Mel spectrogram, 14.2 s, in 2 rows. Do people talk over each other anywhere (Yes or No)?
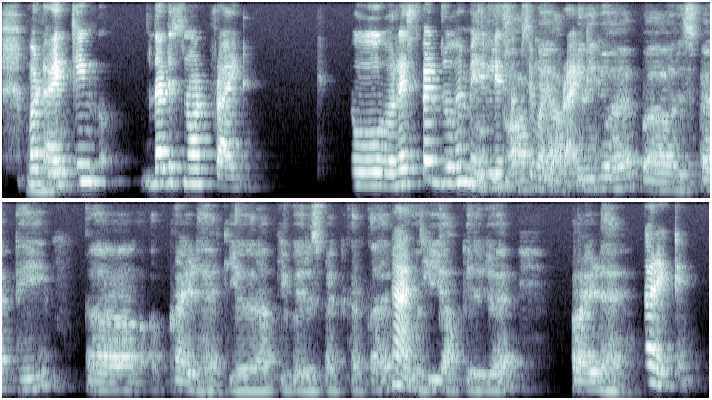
Yes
